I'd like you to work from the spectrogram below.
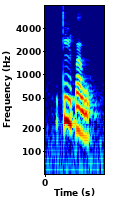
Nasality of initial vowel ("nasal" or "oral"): nasal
